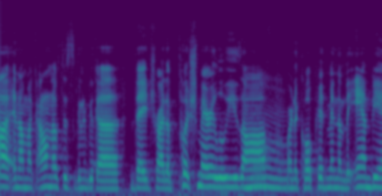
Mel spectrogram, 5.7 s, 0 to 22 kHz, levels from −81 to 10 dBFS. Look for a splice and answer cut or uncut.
cut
